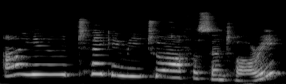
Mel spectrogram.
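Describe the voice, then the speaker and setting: Woman doing a high, lilting gentle male angel. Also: very animated, moderate pace, slight background noise. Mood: curious. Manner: polite, softly delighted, lilting.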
